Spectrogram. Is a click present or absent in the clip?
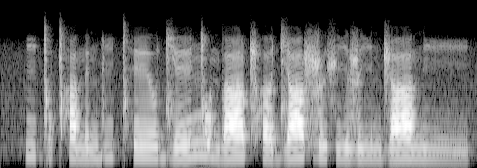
present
